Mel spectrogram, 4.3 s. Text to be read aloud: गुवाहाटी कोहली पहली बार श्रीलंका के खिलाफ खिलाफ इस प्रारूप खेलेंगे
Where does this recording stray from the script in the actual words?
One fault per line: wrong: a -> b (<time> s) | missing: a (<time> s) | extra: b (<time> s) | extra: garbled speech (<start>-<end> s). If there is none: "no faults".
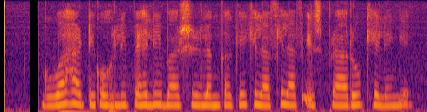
no faults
